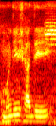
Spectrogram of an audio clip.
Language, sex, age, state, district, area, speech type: Sindhi, male, 60+, Maharashtra, Thane, urban, spontaneous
